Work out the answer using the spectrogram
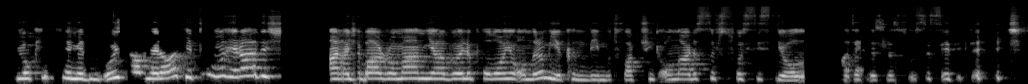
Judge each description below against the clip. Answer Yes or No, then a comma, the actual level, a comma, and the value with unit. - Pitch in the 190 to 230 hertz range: No, very high, 260 Hz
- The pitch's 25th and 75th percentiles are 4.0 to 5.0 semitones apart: No, average, 2.9 semitones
